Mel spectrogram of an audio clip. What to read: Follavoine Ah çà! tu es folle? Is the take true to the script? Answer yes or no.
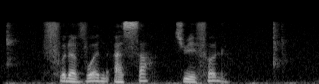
yes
